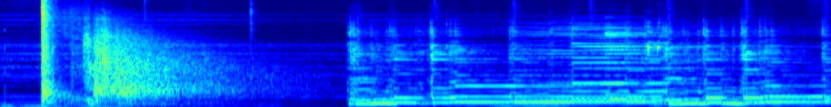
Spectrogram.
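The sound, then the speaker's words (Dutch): A single loud sniper rifle shot cracks out, then a long echoing tail rolls away and fades over a few seconds, before sustained music begins. “Een seconde later horen we het schot.”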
